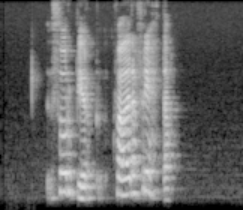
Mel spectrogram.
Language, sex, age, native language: Icelandic, female, 40-49, Icelandic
